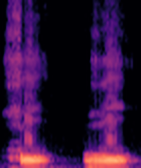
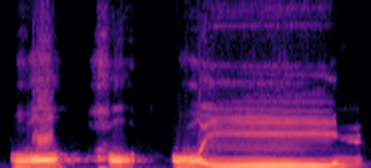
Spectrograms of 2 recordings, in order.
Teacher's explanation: حرف غین مثل که قبلا گفتیم خا غا چون مخرجشان یکی هست ابتدای حلق میباشه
